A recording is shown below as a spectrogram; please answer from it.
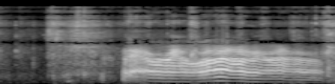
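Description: A corgi growling in one long, loud, pitched growl of about two and a half seconds, rising slightly in pitch and falling back, while tugging on a rubber toy. Faint rustling comes before it.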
